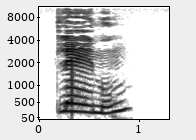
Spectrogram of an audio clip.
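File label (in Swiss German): "lahmung", Alsatian; medecine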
